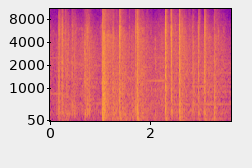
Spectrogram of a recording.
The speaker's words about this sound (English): It's a little late in the summer for fireworks, isn't it?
